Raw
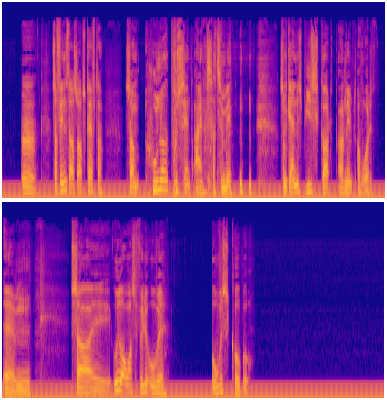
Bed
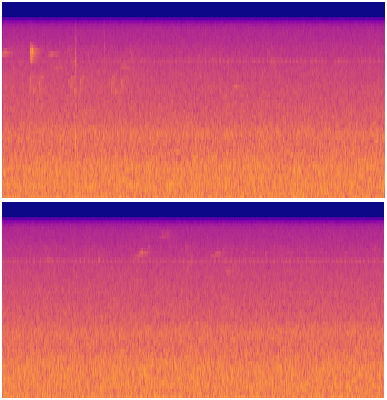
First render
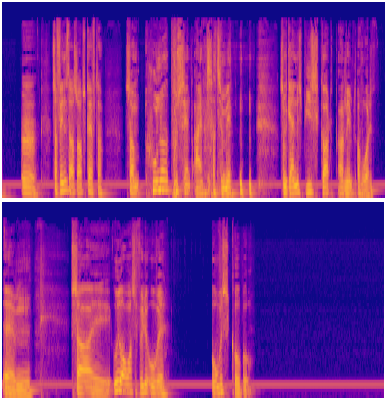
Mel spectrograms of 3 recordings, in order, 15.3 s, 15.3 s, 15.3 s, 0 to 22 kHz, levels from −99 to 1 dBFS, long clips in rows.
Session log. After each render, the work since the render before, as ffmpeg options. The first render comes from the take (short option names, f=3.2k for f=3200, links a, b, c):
-af "bandreject=f=60:t=h:w=4,bandreject=f=120:t=h:w=4,bandreject=f=180:t=h:w=4,bandreject=f=240:t=h:w=4"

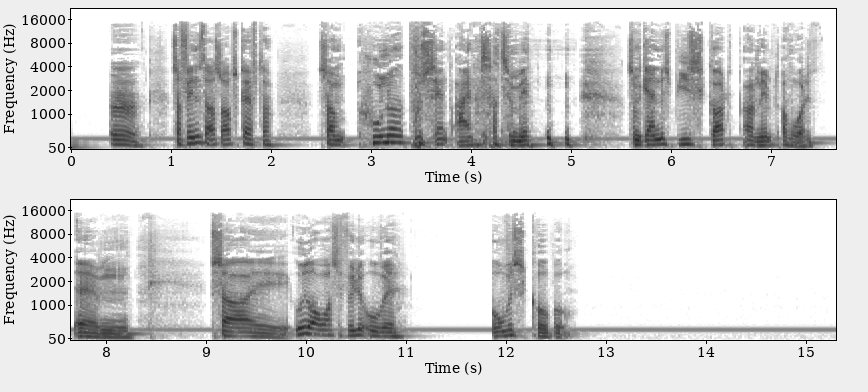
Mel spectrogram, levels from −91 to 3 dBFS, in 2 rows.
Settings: -af anull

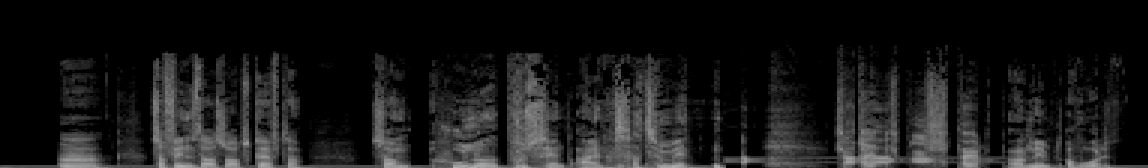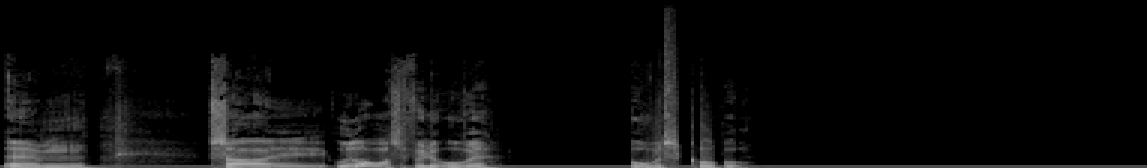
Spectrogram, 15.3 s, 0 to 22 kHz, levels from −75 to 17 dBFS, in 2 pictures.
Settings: -filter_complex "[0:a]asettb=1/sr,asplit=3[a][b][c];[a]atrim=end=4.834[d];[b]atrim=start=4.83:end=6.71,asetpts=PTS-STARTPTS,afade=t=in:d=0.004:c=qsin,afade=t=out:st=1.876:d=0.004:c=qsin,aeval=exprs='val(0)*sin(2*PI*1100*n/s)':c=same[e];[c]atrim=start=6.706[f];[d][e]acrossfade=d=0.004:c1=hsin:c2=qsin[g];[g][f]acrossfade=d=0.004:c1=qsin:c2=hsin,asettb=1/sr,asplit=3[h][i][j];[h]atrim=end=9.454[k];[i]atrim=start=9.45:end=10.23,asetpts=PTS-STARTPTS,afade=t=in:d=0.004:c=qsin,afade=t=out:st=0.776:d=0.004:c=qsin,highpass=360,lowpass=6.1k[l];[j]atrim=start=10.226[m];[k][l]acrossfade=d=0.004:c1=hsin:c2=qsin[n];[n][m]acrossfade=d=0.004:c1=qsin:c2=hsin,asettb=1/sr,asplit=3[o][p][q];[o]atrim=end=11.994[r];[p]atrim=start=11.99:end=12.41,asetpts=PTS-STARTPTS,afade=t=in:d=0.004:c=qsin,afade=t=out:st=0.416:d=0.004:c=qsin,adynamicsmooth=sensitivity=3:basefreq=640[s];[q]atrim=start=12.406[t];[r][s]acrossfade=d=0.004:c1=hsin:c2=qsin[u];[u][t]acrossfade=d=0.004:c1=qsin:c2=hsin"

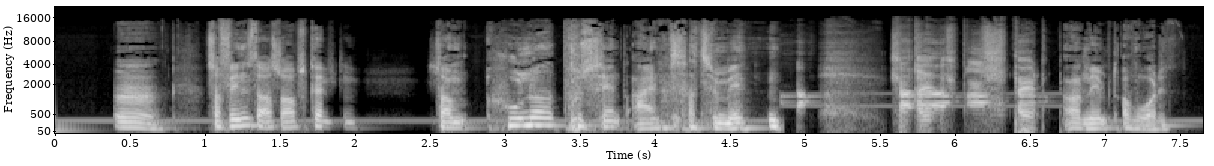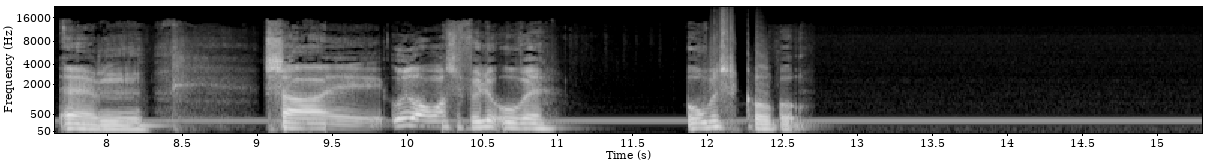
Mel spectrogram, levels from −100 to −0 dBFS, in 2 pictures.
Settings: -filter_complex "[0:a]asplit=3[a][b][c];[a]afade=t=out:st=1.76:d=0.02[d];[b]asplit=3[e][f][g];[e]bandpass=f=270:t=q:w=8,volume=0dB[h];[f]bandpass=f=2.29k:t=q:w=8,volume=-6dB[i];[g]bandpass=f=3.01k:t=q:w=8,volume=-9dB[j];[h][i][j]amix=inputs=3:normalize=0,afade=t=in:st=1.76:d=0.02,afade=t=out:st=2.53:d=0.02[k];[c]afade=t=in:st=2.53:d=0.02[l];[d][k][l]amix=inputs=3:normalize=0,asettb=1/sr,asplit=3[m][n][o];[m]atrim=end=4.494[p];[n]atrim=start=4.49:end=6.42,asetpts=PTS-STARTPTS,afade=t=in:d=0.004:c=qsin,afade=t=out:st=1.926:d=0.004:c=qsin,asplit=2[q][r];[r]adelay=19,volume=-8.5dB[s];[q][s]amix=inputs=2:normalize=0,atrim=end_sample=85113[t];[o]atrim=start=6.416[u];[p][t]acrossfade=d=0.004:c1=hsin:c2=qsin[v];[v][u]acrossfade=d=0.004:c1=qsin:c2=hsin,asettb=1/sr,asplit=3[w][x][y];[w]atrim=end=8.454[z];[x]atrim=start=8.45:end=9.27,asetpts=PTS-STARTPTS,afade=t=in:d=0.004:c=qsin,afade=t=out:st=0.816:d=0.004:c=qsin,equalizer=f=4.4k:t=o:w=0.27:g=11[aa];[y]atrim=start=9.266[ab];[z][aa]acrossfade=d=0.004:c1=hsin:c2=qsin[ac];[ac][ab]acrossfade=d=0.004:c1=qsin:c2=hsin"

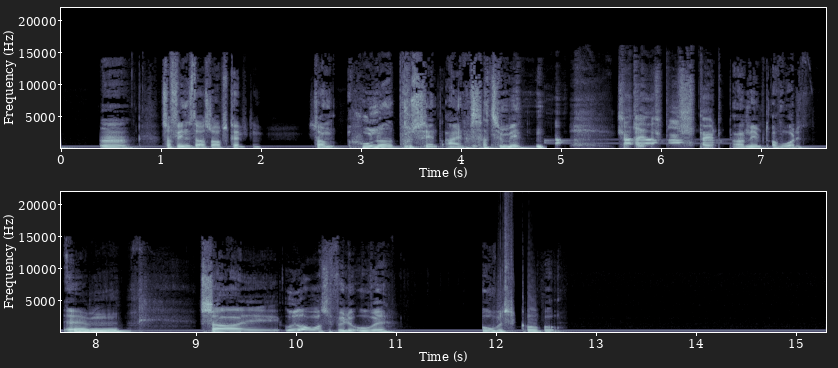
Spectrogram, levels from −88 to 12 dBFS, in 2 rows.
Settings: -filter_complex "[0:a]asettb=1/sr,asplit=3[a][b][c];[a]atrim=end=7.784[d];[b]atrim=start=7.78:end=8.35,asetpts=PTS-STARTPTS,afade=t=in:d=0.004:c=qsin,afade=t=out:st=0.566:d=0.004:c=qsin,tiltshelf=f=1.2k:g=9[e];[c]atrim=start=8.346[f];[d][e]acrossfade=d=0.004:c1=hsin:c2=qsin[g];[g][f]acrossfade=d=0.004:c1=qsin:c2=hsin"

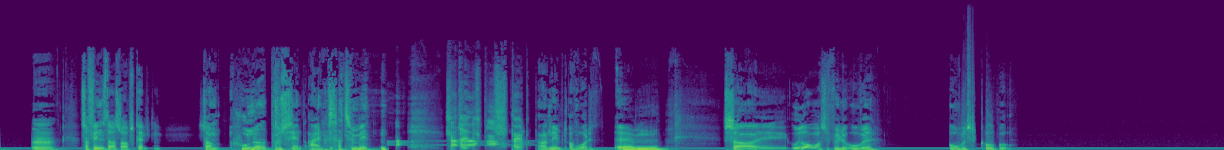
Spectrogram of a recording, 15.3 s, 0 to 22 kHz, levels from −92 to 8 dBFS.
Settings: -af "highshelf=f=9.5k:g=-10.5"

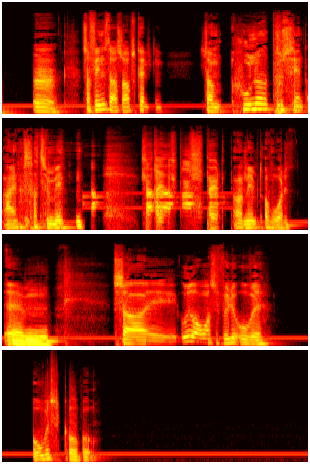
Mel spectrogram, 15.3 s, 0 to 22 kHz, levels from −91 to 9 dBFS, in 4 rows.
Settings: -af "acrusher=bits=11:mix=0:aa=0.000001"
